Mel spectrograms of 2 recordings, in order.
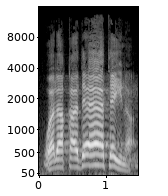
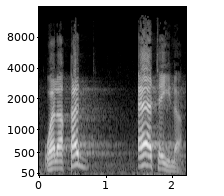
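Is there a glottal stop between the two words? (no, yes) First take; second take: no; yes. First: The words run together without any glottal stop. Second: A glottal stop is heard before the second word. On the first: This is the reading of Warsh's narration. "فحذفنا الهمزة ونقلنا حركتها إلى الدال في رواية ورش" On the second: This is the reading of other narrations. "أصل ولقد آتينا في غير رواية ورش"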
